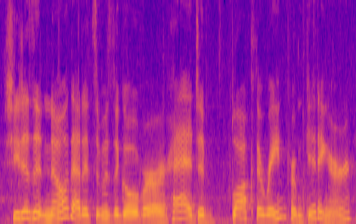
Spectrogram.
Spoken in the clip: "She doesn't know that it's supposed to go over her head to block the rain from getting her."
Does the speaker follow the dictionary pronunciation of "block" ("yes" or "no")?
yes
